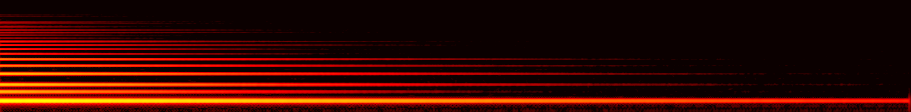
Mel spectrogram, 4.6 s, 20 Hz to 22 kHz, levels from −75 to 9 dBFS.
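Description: A short music clip, and nothing technically wrong turns up anywhere in it.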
